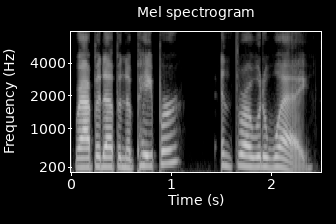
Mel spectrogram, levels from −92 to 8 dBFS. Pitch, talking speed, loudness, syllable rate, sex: 210 Hz, 240 wpm, -20 LUFS, 5.9 syllables/s, female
